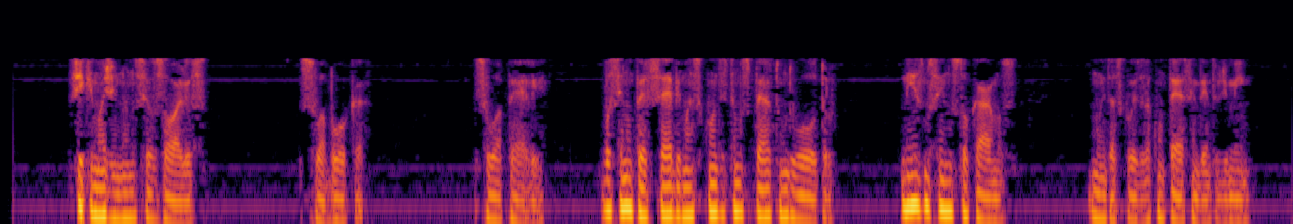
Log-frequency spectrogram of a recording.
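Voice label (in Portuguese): voz, Erótica, female, Telemensagens; Telemensagens 2017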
